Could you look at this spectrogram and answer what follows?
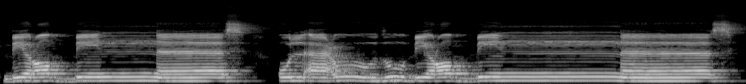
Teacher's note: جب ہم آیت کے آخر میں رکیں گے تو سین کی زیر ختم ہو جائے گی، سین ساکن ہو جائے گی اور سین پر سیٹی کی آواز واضح ہوگی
